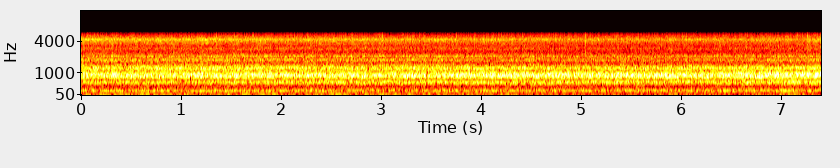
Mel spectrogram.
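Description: Steady rumble of a freight train running at a grade crossing, unbroken and even, with a steady mid-pitched hum over it.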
